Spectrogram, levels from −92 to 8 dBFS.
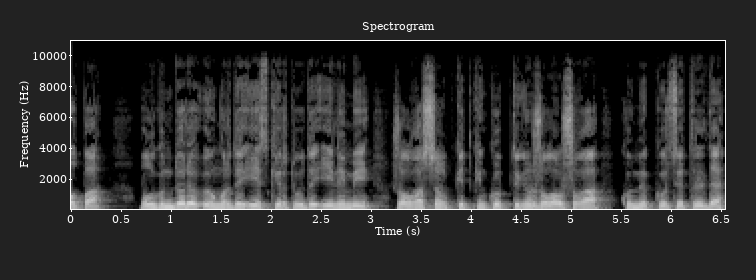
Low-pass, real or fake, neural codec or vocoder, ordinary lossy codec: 9.9 kHz; real; none; none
